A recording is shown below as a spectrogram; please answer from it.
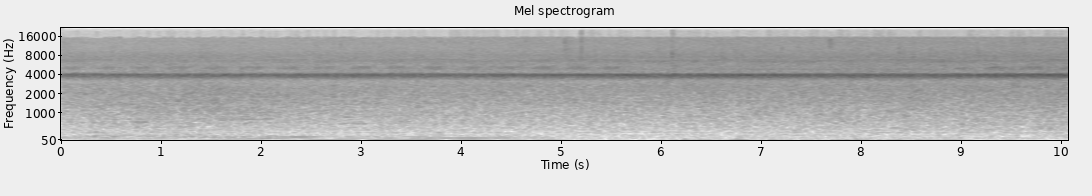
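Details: A cricket keeps up a steady high, ringing trill at a single pitch over hissing background noise, while a low rumble, like a passing vehicle, rises briefly early on and fades.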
